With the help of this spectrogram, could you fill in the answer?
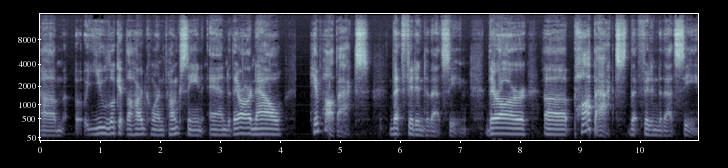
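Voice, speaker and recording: On a very clean recording with a silent background, a man with an American accent speaks at a very slow pace, medium pitch and ordinary pitch variation. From Erie, Pennsylvania. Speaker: podcast co-host. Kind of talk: casual chat.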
